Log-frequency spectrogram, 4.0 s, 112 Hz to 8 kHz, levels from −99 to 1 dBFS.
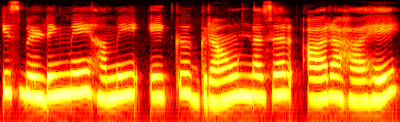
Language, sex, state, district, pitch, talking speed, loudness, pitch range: Hindi, female, Madhya Pradesh, Bhopal, 280 Hz, 150 wpm, -13 LUFS, 255-300 Hz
